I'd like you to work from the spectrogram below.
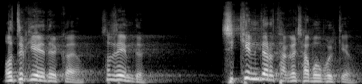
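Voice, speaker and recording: Male preacher with a high voice, a funny sermon full of audience questions, long hall reverb. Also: fast talker. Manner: animated, asks the audience questions and acts out scenes. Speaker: guest preacher. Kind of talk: lively humorous sermon. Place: church sanctuary.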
